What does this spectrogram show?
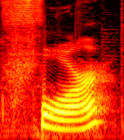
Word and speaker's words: four: Australian English it's not let's look at the number four as an example it's pronounced for in American English and four in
